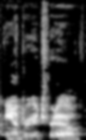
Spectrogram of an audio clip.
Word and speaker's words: Andrea Trudeau: Yep, Andrea Trudeau.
